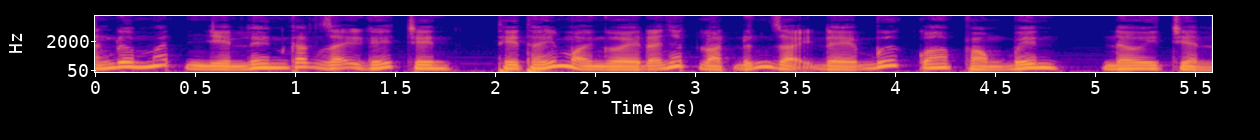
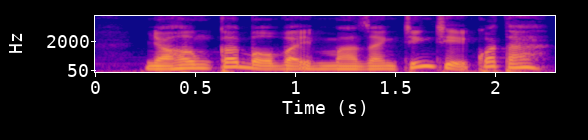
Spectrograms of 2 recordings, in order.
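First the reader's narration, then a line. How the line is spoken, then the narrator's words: Bursting into laughter. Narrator (Vietnamese): Yến bật cười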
